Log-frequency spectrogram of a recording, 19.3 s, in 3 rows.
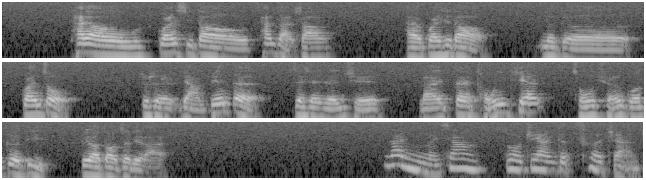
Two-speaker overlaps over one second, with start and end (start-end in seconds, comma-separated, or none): none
